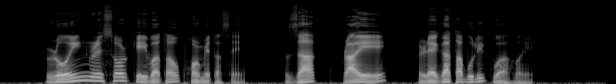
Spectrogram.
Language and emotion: Assamese, neutral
